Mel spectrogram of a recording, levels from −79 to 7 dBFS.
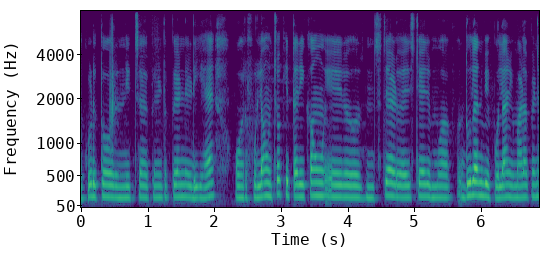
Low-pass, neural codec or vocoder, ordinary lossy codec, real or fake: none; none; none; real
